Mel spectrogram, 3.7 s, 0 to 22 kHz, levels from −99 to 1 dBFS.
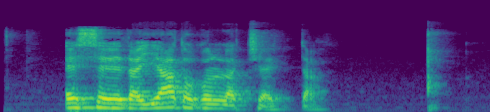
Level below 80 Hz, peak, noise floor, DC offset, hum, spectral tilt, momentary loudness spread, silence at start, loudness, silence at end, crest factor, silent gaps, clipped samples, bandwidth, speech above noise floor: -50 dBFS; -2 dBFS; -70 dBFS; under 0.1%; none; -5 dB/octave; 20 LU; 0.5 s; -14 LUFS; 0.45 s; 16 dB; none; under 0.1%; 8.2 kHz; 55 dB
